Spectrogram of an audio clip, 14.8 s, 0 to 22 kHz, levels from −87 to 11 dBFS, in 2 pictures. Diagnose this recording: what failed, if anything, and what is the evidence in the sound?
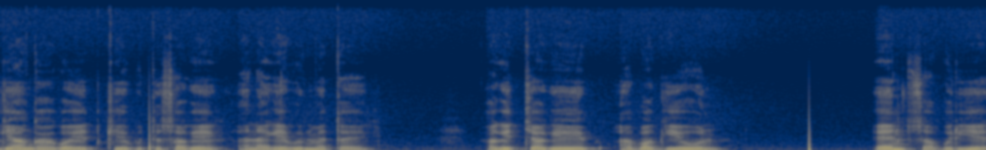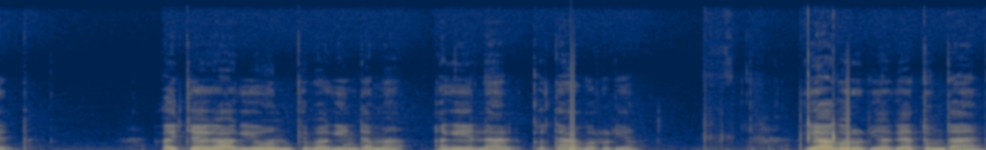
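Four loud pops sit on top of the speech, at 1.12–1.15 s, 6.06–6.10 s, 11.67–11.71 s and 13.75–13.78 s. Each is a single thump lasting under 40 ms and standing roughly 15 to 25 dB above the surrounding level, with the speech continuing underneath. On a waveform each is a tall isolated spike. On a spectrogram it is a thin full-height vertical stripe. The likely cause is a voltage transient in the analogue wiring, from a loose plug, a switch or static, which the following circuits shape into a brief pulse.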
